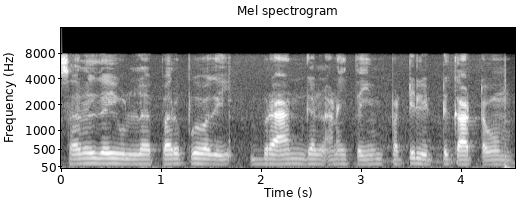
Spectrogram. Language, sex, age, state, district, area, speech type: Tamil, male, 18-30, Tamil Nadu, Nagapattinam, rural, read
